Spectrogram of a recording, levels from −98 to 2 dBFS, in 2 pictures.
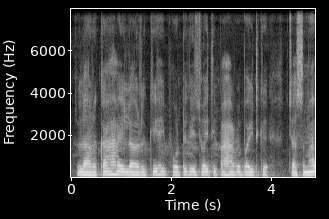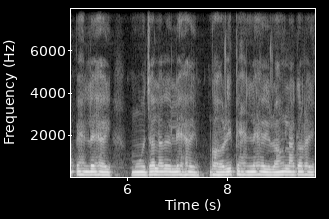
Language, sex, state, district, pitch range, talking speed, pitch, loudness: Bajjika, male, Bihar, Vaishali, 130-135 Hz, 145 wpm, 135 Hz, -14 LUFS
